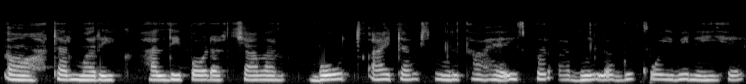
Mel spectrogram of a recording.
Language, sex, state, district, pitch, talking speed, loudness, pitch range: Hindi, female, Bihar, Patna, 215 Hz, 135 wpm, -15 LUFS, 205-230 Hz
